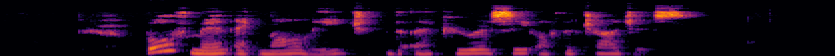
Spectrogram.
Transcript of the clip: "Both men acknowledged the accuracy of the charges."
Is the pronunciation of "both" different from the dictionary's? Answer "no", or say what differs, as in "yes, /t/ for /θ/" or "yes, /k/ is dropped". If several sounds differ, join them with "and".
no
